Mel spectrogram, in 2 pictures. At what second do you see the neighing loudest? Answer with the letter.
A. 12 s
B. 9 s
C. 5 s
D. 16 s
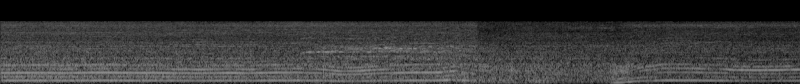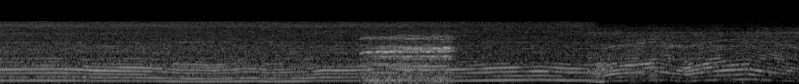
A.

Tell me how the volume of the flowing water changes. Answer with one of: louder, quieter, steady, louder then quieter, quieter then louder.
quieter.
